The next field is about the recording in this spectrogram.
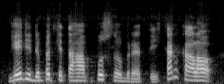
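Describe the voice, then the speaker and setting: A man's voice: sits high, very animated, fast talker, fairly bright tone, no echo. Man teaching in dry, close sound. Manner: conversational, often checking understanding with short tags. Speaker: accounting lecturer. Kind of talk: informal explanatory teaching with question and answer.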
